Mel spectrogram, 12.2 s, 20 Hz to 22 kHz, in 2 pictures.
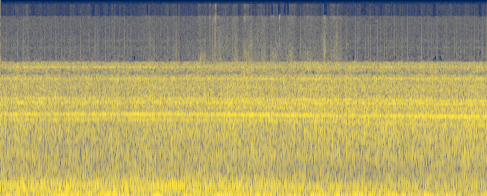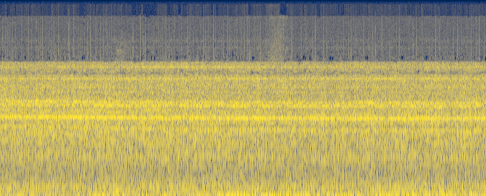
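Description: MD-82 thrust reversers roaring on landing in Microsoft Flight Simulator, a steady loud broadband jet rush with a high whine, continuous and unbroken with no talk.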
